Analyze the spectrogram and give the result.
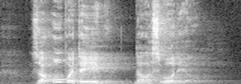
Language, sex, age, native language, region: Slovenian, male, 30-49, Slovenian, Posavska region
